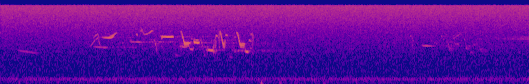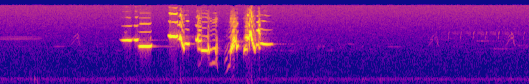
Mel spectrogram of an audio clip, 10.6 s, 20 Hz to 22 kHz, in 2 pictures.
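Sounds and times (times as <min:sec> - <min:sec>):
Western meadowlark singing: 0:00.0 - 0:02.8, 0:04.0 - 0:10.5.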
